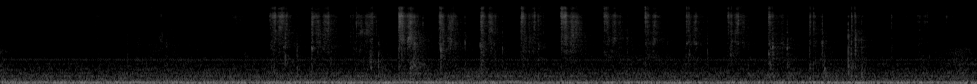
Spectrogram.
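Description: Playing cards riffle through a rapid run of crisp, repeated shuffles, close and clear against a quiet room, with no talking.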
